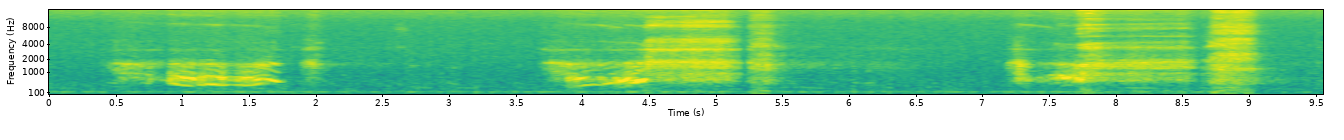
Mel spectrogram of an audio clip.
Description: OMG how can you sleep with this happening right beside you all night. And trust me this is a mild case! Its usually much louder!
